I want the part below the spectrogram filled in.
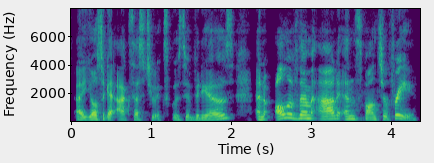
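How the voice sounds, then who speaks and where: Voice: medium pitch, expressive, fairly quick, sharp tone. A video host giving sarcastic, mocking movie commentary in an incredulous, campy and slangy way. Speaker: video host, film reviewer.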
